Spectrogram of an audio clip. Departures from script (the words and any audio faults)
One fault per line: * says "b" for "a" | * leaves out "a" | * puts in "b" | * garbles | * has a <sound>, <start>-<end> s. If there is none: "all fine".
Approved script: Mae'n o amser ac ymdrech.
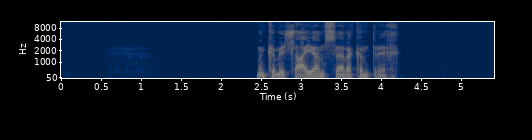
* puts in "cymryd llai"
